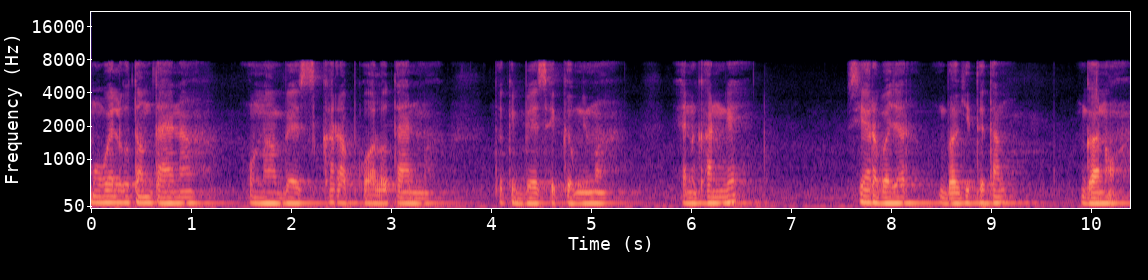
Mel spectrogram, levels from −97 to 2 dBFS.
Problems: background sounds at intervals, echo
